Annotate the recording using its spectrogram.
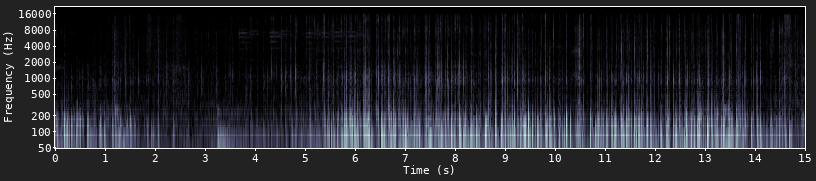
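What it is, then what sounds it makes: Plastic video game case. A closed, hollow, hand-sized green plastic Xbox One game case with a clear sleeve over its cover art is held close to the microphone and scratched and tapped with fingernails. Soft, scattered scratches over the first few seconds give way to a dense, rapid stream of low, muffled tapping and rustling that stays steady to the end.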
